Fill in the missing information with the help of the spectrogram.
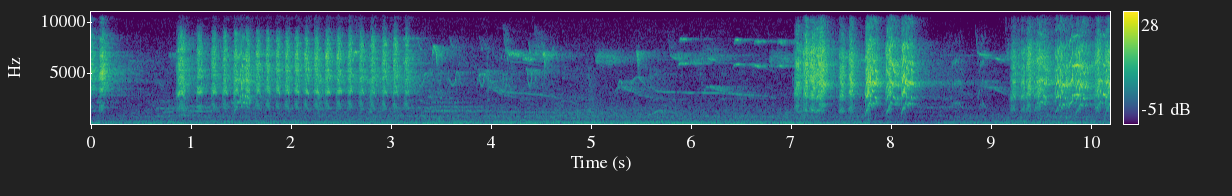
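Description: Yellow-headed Caracara giving a harsh, hissing screech: first a rapid rattling series for over two seconds, later two more raspy bursts. Faint thin whistles from other birds fill the gap.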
